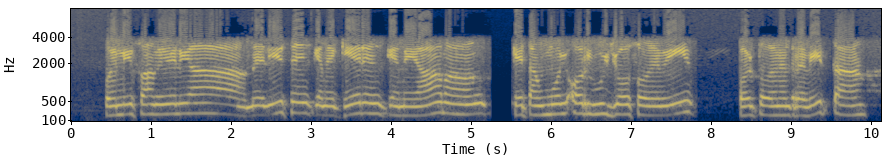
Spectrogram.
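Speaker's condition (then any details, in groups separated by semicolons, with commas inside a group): Down syndrome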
